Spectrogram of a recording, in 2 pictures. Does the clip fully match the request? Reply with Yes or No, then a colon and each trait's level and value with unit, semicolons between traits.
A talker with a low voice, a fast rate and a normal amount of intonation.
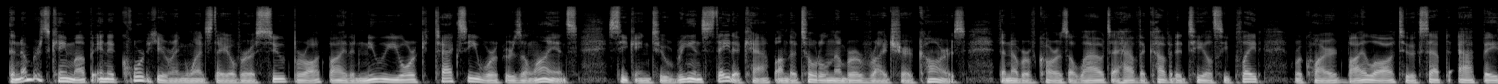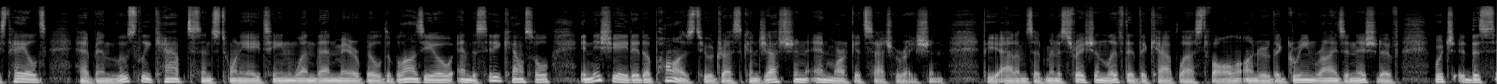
No: very low, 90 Hz; average, 185 wpm; average, 4.4 semitones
